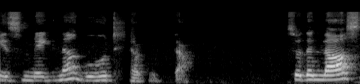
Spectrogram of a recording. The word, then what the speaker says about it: Meghna Guhathakurta: Okay, my name is Meghna Guhathakurta.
